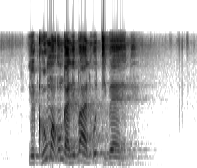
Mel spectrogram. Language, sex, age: Xhosa, male, 33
